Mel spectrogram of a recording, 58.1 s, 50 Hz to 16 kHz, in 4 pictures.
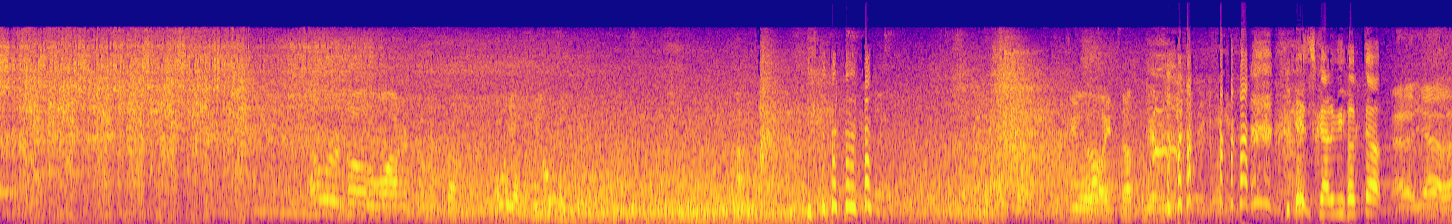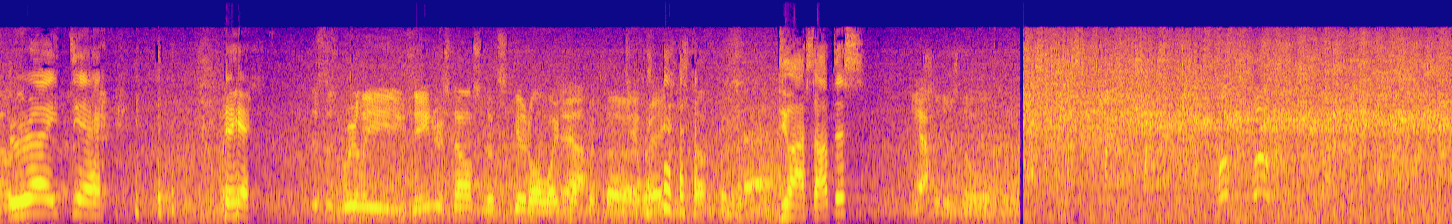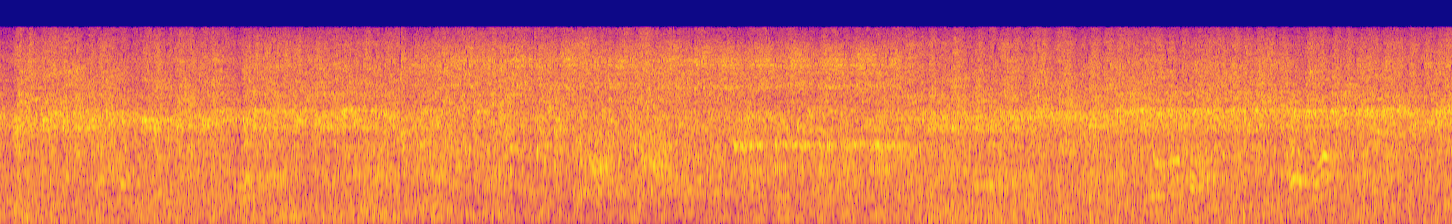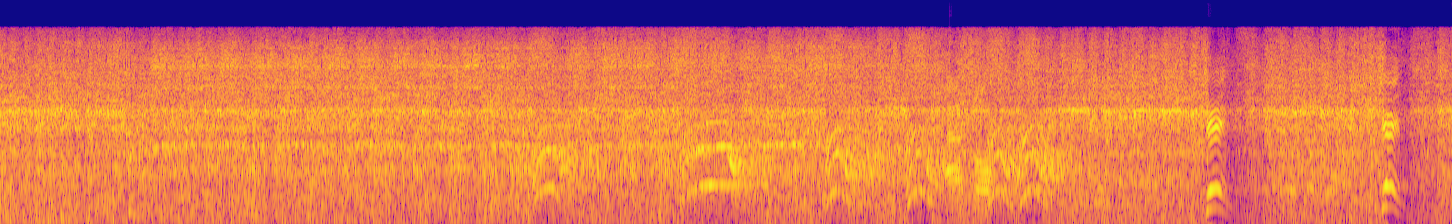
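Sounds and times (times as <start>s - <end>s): unmuffled engine running: 0.0s - 9.6s, 24.7s - 58.0s.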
